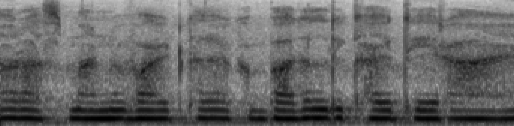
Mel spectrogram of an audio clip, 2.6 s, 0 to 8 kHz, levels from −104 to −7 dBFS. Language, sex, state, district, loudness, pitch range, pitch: Hindi, female, Uttar Pradesh, Shamli, -13 LUFS, 190-195 Hz, 195 Hz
